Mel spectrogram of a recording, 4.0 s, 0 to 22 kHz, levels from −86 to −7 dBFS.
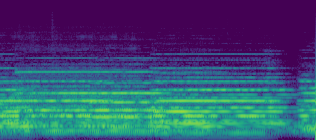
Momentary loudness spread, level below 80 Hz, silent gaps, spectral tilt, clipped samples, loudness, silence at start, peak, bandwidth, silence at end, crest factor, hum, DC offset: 6 LU; -66 dBFS; none; -6 dB/octave; under 0.1%; -23 LUFS; 0 s; -10 dBFS; 9.2 kHz; 0 s; 14 dB; none; under 0.1%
